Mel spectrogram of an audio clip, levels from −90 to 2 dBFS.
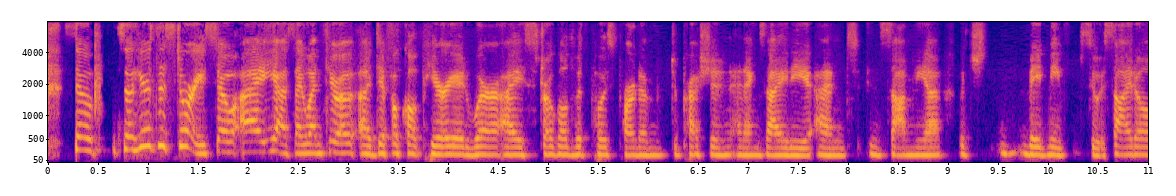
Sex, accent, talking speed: female, American, 160 wpm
